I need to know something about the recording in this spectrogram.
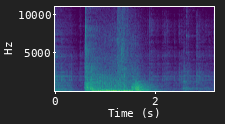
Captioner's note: door opens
